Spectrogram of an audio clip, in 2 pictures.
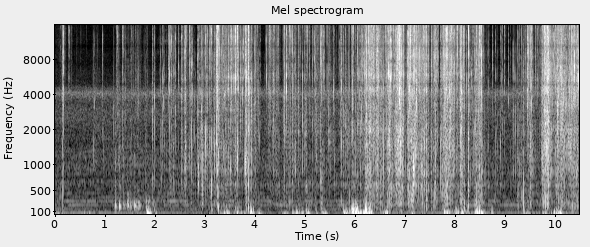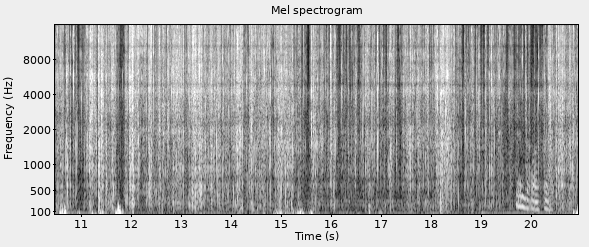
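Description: A taped toy package from Japan being unwrapped, with steady crinkling and crumpling of packaging and tape tearing close by, continuous and fairly loud, while people talk over it.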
